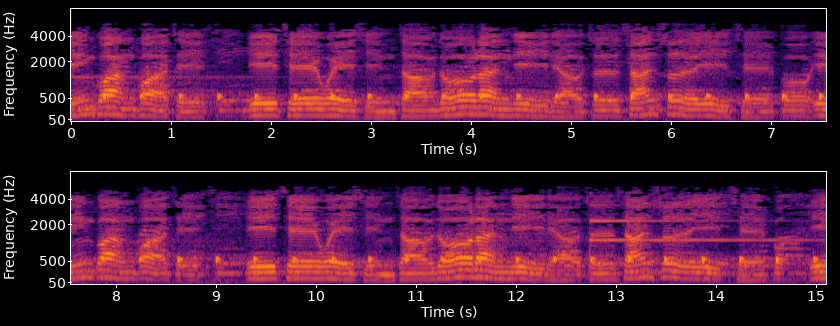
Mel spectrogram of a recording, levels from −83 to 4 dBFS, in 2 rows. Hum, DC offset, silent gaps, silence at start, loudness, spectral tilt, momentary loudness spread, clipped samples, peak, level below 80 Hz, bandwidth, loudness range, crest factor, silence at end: none; under 0.1%; none; 0 s; -25 LUFS; -9.5 dB/octave; 9 LU; under 0.1%; -6 dBFS; -58 dBFS; 5.8 kHz; 2 LU; 20 dB; 0 s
